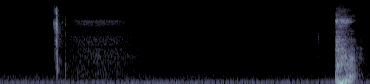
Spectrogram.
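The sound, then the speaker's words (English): Faint coughing and throat clearing from someone choking: a short sharp cough, then a long quiet gap, then a louder, rough throat-clearing burst. “I could feel it in my throat, and I was like, I'm gonna die on tape. You're choking and I'm spaced out.”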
